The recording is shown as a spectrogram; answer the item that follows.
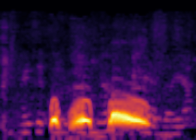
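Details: Spotted dove cooing, used as a lure so other doves respond. One phrase of a short note, a swelling coo and a long downward-sliding final coo, over a quiet murmuring background.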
